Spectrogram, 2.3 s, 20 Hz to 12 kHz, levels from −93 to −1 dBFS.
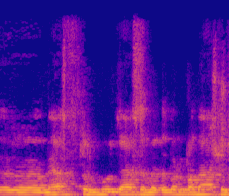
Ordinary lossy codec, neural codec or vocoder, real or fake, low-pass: MP3, 96 kbps; none; real; 10.8 kHz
